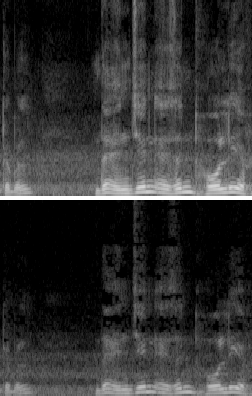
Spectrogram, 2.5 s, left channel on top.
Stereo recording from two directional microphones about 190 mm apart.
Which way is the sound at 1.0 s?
55° left (ahead or behind).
